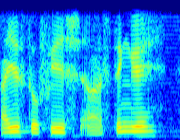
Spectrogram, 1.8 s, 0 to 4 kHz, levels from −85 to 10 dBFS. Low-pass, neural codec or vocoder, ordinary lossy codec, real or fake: 3.6 kHz; none; none; real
